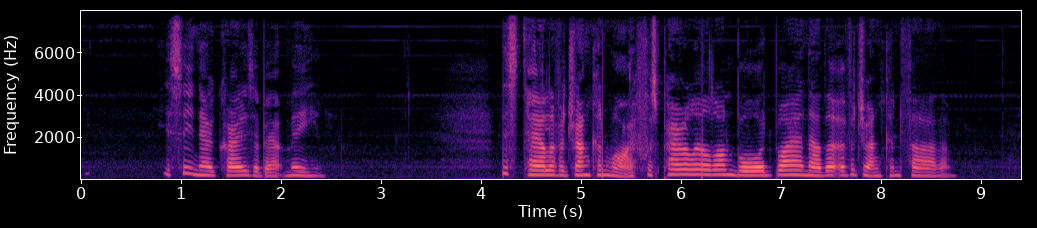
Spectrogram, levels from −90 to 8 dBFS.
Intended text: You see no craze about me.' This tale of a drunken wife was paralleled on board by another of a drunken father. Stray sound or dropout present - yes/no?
no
